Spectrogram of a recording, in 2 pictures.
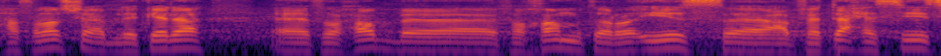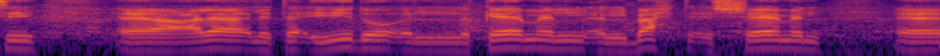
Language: Arabic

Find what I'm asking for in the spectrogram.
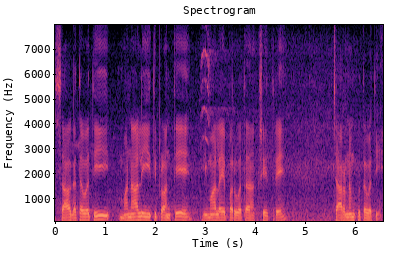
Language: Sanskrit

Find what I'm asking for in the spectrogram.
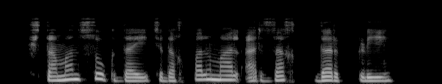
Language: Pashto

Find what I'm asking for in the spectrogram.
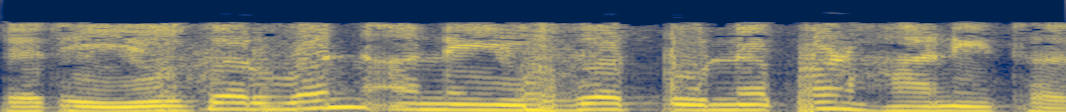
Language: Gujarati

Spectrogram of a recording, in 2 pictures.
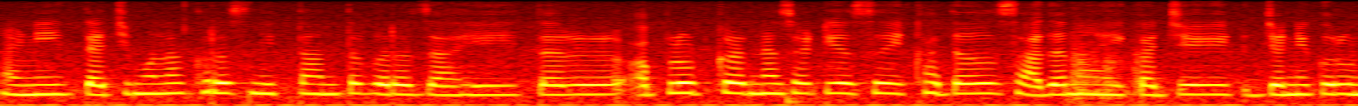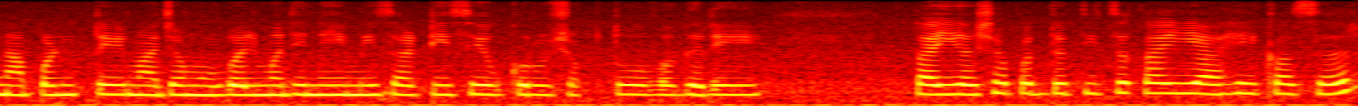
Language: Marathi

